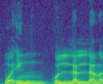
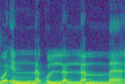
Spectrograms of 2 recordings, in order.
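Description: First: The m in lamma is short and single. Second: The m in lamma is long and doubled. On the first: "بالتخفيف" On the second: "مش"

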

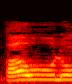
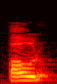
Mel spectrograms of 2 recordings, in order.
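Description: First: The diphthong in the word is drawn out long. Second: The diphthong in the word is kept short. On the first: The speaker calls it wrong. "هل أنا أقول قول معروف؟" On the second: The speaker calls it right. "أقول قول ما في"

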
